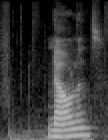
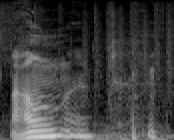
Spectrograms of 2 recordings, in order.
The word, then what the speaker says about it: New Orleans: You also told me how to say it correctly. Nawlins. Nawlins.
